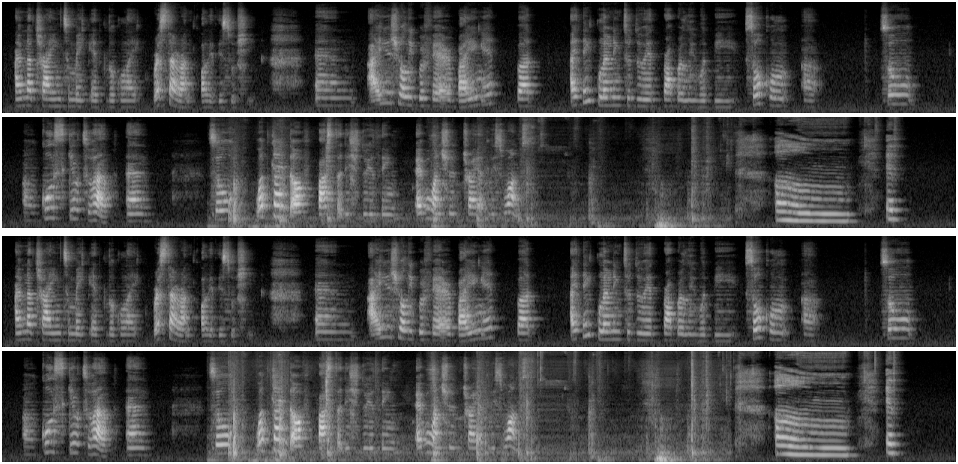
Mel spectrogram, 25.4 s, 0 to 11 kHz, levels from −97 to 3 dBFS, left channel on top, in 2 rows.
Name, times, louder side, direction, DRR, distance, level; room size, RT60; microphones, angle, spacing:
voice 1, 0.2-3.3 3.6-6.6 6.9-7.1 7.6-10.9 11.7-12.1 13.0-14.7 15.5-15.8 16.1-18.0 18.2-19.8, equal, 5° right, 0.5 m, -29 dB
sound 1, 15.4-22.4, right 6 dB, 85° right, 0.4 m, -38 dB
voice 2, 22.5-24.6, right 2 dB, 65° right, 0.8 m, -31 dB
3.0 x 3.0 x 4.2 m
head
